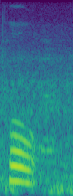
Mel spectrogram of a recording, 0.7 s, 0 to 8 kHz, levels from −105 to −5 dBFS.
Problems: constant background noise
